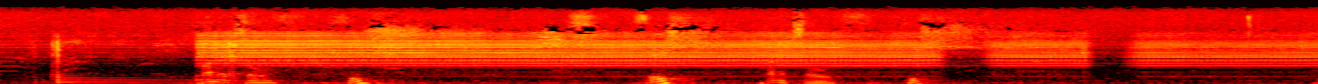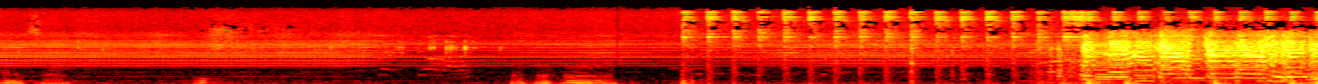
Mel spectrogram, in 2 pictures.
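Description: A steady electric buzz on a live soundboard recording, filling the gap between songs, with faint muffled voices beneath it. About fifteen seconds in, a fast regular pulse starts, about three to four beats a second, leading into the next song.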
